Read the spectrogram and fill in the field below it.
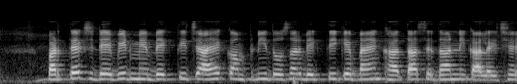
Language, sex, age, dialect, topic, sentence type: Magahi, female, 25-30, Western, banking, statement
